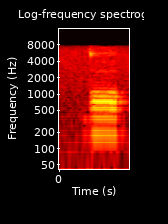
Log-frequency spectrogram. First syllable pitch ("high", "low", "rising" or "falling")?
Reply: high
